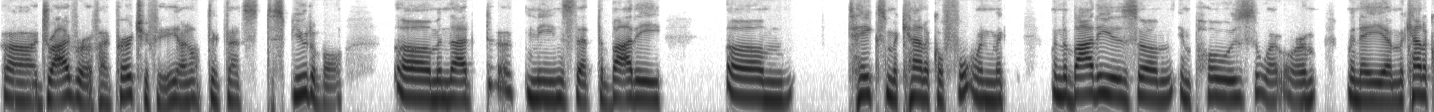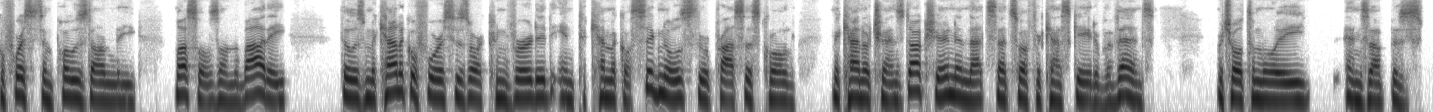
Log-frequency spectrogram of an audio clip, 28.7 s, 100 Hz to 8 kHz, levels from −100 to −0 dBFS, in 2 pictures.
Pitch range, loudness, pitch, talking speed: 160-185 Hz, -20 LUFS, 170 Hz, 145 wpm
